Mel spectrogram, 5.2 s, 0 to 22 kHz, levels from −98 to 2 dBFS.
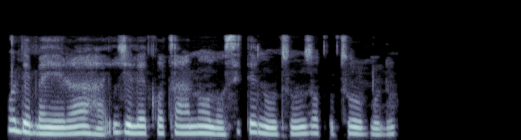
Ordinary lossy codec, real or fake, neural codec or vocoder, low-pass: none; real; none; none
